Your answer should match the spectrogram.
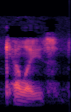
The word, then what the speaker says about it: Kelly: That's because there are a lot of Kellys around, and there are even a lot of David Kellys.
